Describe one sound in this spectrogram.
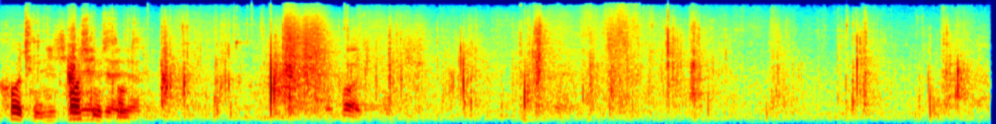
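Footsteps and rustling clothes sound as someone walks.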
